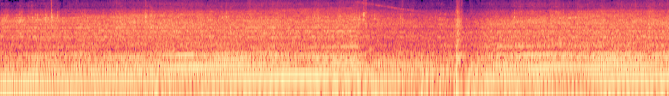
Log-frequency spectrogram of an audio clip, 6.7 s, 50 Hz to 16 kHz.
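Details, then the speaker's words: 2003 Nissan 350Z with 2JZ swap, fourth gear around 55 mph after a misfire fix: steady drone under light load, even and smooth with no stumbles or random misses; feels very smooth, owner thinks the problem is fixed; smooth cruise. "thank you it feels very smooth now there's a lot of responses on the way to the shop this morning but I think we fixed the problem"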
